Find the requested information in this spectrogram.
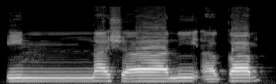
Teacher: نون مشدد ہے تو آپ نے یہاں پر غنہ کرنا ہے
